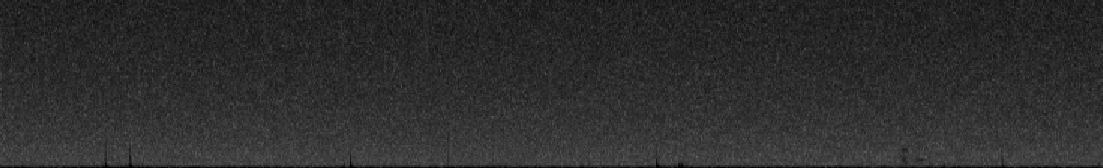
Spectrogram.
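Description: A finger presses calculator buttons with soft clicks.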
